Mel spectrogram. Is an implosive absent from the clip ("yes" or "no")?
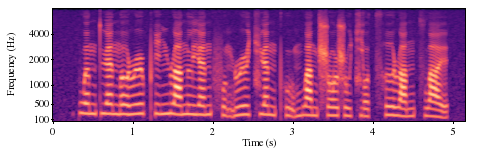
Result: yes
